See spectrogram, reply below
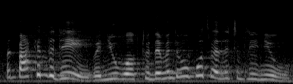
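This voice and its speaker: Middle-aged Indian-accented female host, higher-pitched, conversational questioning, hum in a reverberant room. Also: sing-song, racing. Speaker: host, interviewer. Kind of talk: conversational interviewing. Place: dim café-like room, seated at wooden table. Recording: echoey reverberant room, clear background hum.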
